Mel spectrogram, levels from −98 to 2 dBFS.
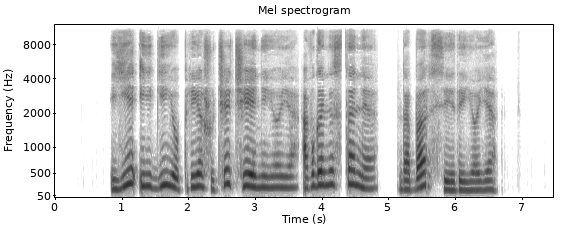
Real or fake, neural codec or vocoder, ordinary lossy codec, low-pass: real; none; AAC, 48 kbps; 10.8 kHz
